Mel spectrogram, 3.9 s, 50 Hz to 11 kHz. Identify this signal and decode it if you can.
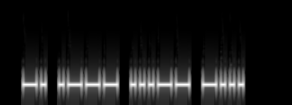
Morse code, heard as a keyed tone, about 20 wpm, 700 Hz. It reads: NJ3B
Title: USA Call Signs - 4 Characters - Repeated 3x - 20wpm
